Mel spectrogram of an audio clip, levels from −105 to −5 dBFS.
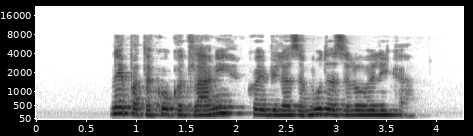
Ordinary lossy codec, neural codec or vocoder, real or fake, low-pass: none; none; real; none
